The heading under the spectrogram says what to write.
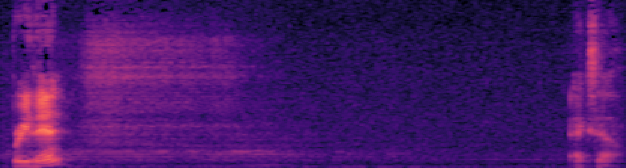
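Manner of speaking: soft, low breathing cues; soft breathwork guidance; guided breathing. Acted. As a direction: guide the breaths gently and calmly. Leads breathing exercise.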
